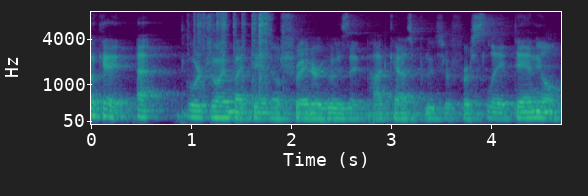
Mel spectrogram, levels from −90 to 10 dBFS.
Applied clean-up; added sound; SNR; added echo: none; Cutlery, silverware; 16 dB; reverberation time 1.0 s.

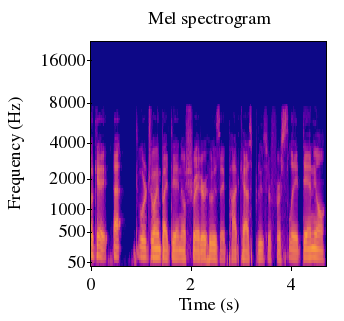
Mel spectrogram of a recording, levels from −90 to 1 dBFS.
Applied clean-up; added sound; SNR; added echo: none; none; none; none.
